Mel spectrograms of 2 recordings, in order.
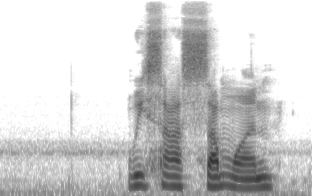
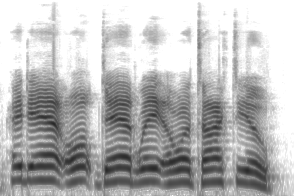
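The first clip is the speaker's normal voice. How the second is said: calling out; 6 semitones higher, 8 dB louder than usual. Acted. Calling out to dad character.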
